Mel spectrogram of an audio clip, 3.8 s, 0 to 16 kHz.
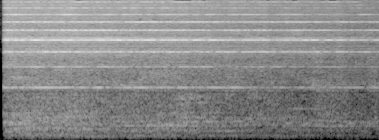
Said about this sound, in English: So we have actually kind of a quick fun fact to kick off today's segment, because we don't usually hear this, but when Parliament is in session, there is a bell that rings at 10 a.m. each morning to signal the start of the sitting.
